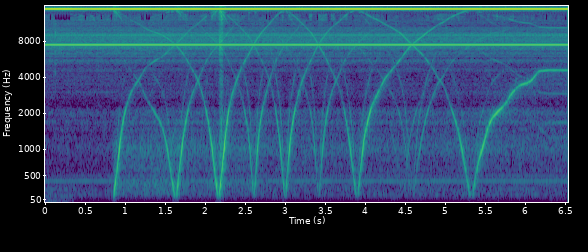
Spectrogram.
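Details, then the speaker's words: Cheap Amazon switch-mode supply powering a German WW2 tube radio receiver (2 V filament, 90 V anode), 1 microvolt test signal: constant thin high whine under sweeping tuning whistles; 0.6 V ripple at 15 kHz on filament line, cured by 1000 µF capacitor. "I am sending in a signal of 1 microvolt at 50 on the scale as we hear there is a constant high frequency beeping sound there and then there is noise on some frequencies"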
